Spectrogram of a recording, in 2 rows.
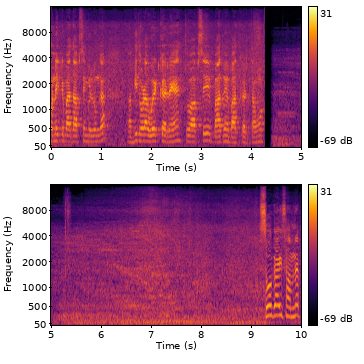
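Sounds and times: road noise: 0.0 - 10.0
vehicle engine rumble: 4.4 - 10.0.

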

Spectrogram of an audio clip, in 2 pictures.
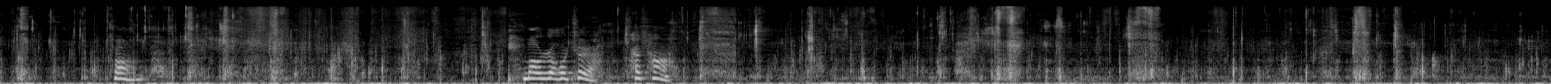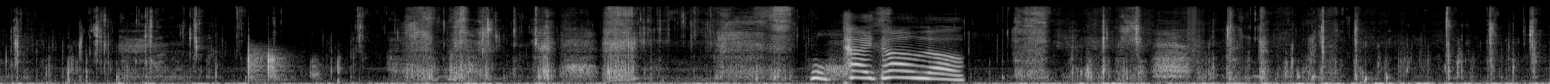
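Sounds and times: person chewing: 0.0 - 5.2, 6.0 - 23.6, 25.2 - 31.0.

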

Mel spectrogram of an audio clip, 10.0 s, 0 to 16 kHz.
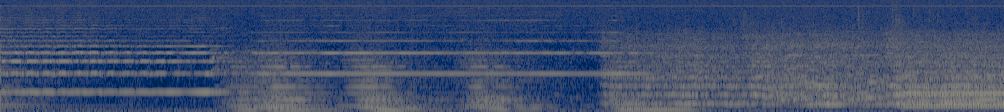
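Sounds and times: orchestral string music: 0.0 - 10.0.

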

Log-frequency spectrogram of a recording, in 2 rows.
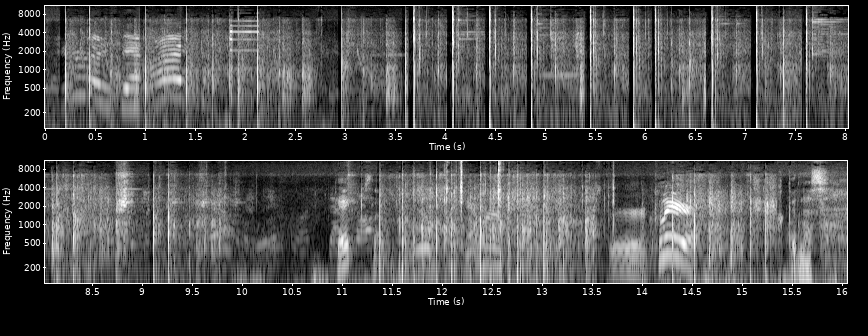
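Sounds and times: pistol shots: 0.0 - 9.8, 11.3 - 13.6.

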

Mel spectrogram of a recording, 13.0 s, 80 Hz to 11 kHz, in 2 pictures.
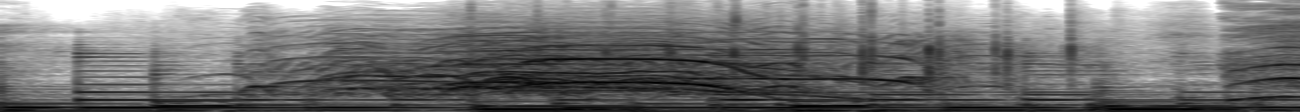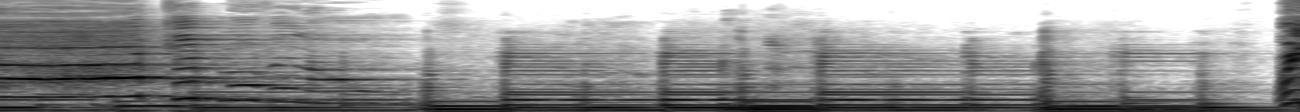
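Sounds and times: guitar chords strummed: 0.0 - 13.0.

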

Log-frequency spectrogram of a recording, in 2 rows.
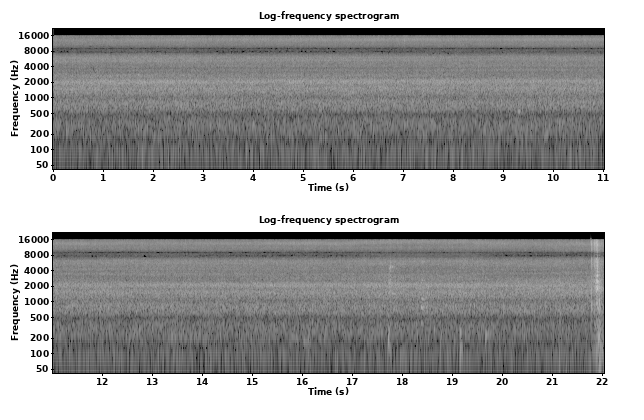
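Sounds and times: small waterfall over rock: 0.0 - 22.0.

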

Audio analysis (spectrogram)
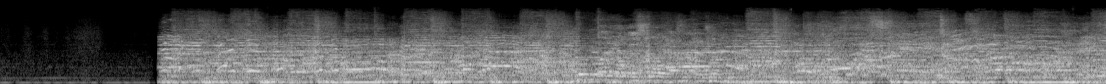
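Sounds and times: crowd shouting and cheering: 1.6 - 11.0
loud music with low bass: 1.6 - 11.0.

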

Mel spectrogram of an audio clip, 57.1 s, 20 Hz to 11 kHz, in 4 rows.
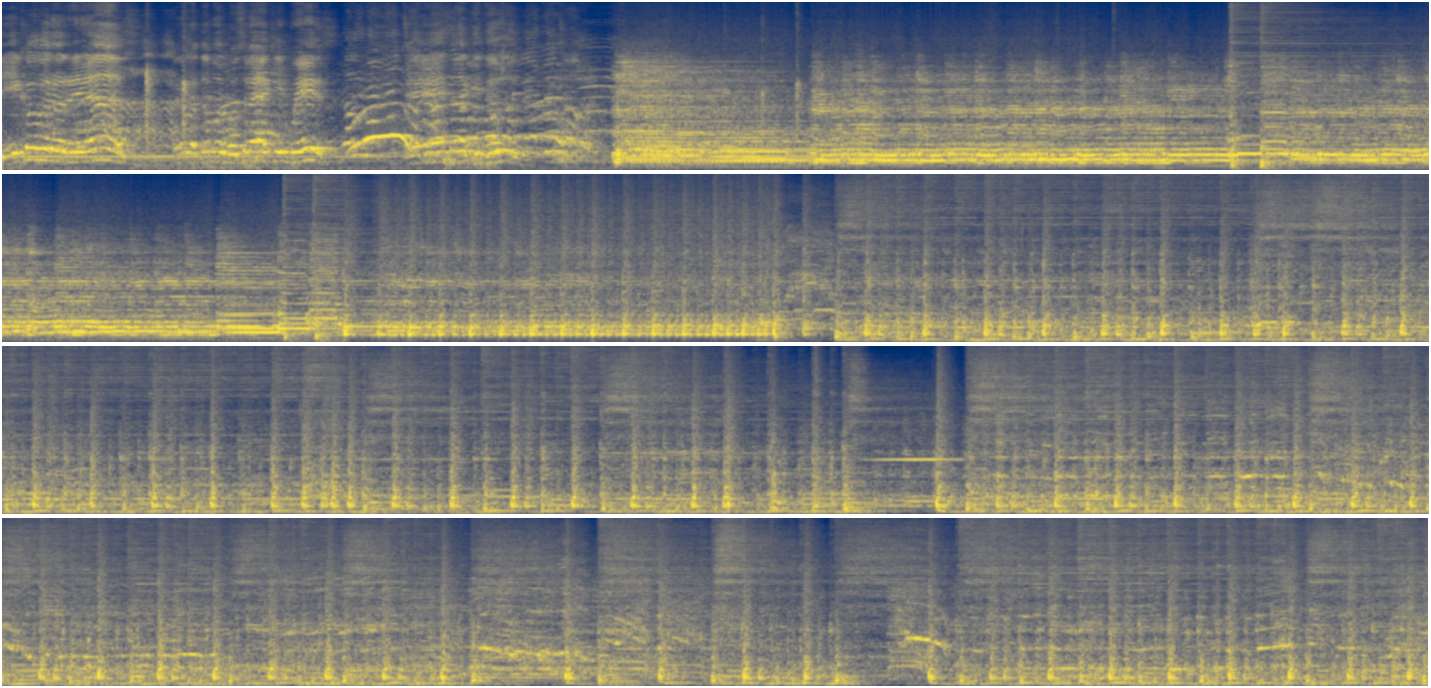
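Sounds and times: guitar chords ringing: 6.1 - 19.9
upright bass: 6.1 - 51.6, 52.2 - 57.0
drum kit hits: 12.3 - 13.5, 17.0 - 37.3.

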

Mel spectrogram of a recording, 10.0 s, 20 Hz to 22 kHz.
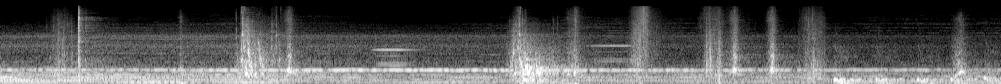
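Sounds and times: droning ambient music: 0.0 - 10.0.

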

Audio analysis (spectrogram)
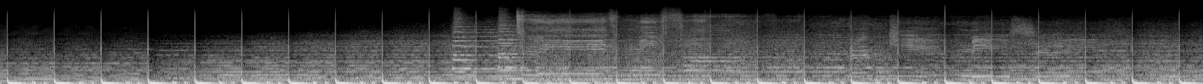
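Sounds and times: kick drum: 0.0 - 12.0
melodic techno music: 0.0 - 12.0
sustained synth chords: 0.0 - 12.0
throbbing bassline: 0.0 - 12.0.

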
